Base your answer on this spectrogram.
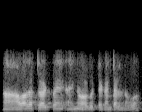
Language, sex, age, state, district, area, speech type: Kannada, male, 18-30, Karnataka, Chikkaballapur, rural, conversation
